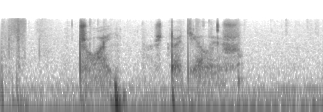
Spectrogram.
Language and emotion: Russian, neutral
